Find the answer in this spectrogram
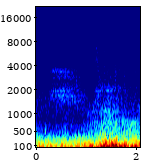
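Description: Wind buffeting the microphone: a steady low rumble that swells about one and a half seconds in.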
